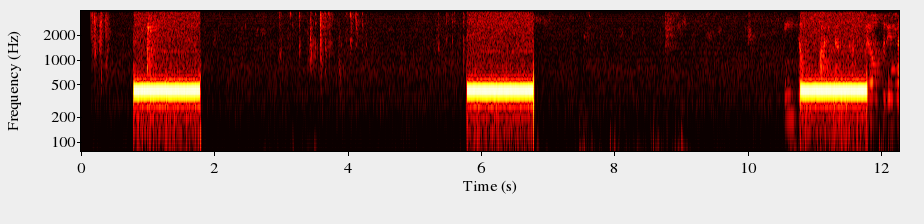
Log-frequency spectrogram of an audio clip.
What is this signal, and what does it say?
Ringback tone (Europe, 425 Hz), with speech.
